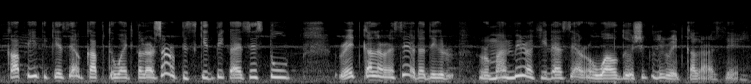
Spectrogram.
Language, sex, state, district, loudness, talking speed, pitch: Nagamese, female, Nagaland, Dimapur, -19 LUFS, 270 wpm, 315 Hz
